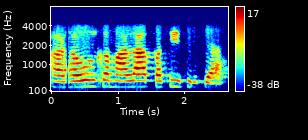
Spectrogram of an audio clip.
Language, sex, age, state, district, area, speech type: Hindi, female, 60+, Uttar Pradesh, Varanasi, rural, conversation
